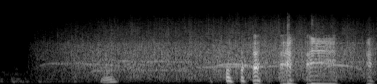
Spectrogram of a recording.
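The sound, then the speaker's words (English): A burst of applause for a baseball umpire swells in after a brief quiet start and holds steady, many hands clapping with a few sharper, louder claps standing out toward the end. “We don't often applaud umpires around here, so it was due.”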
